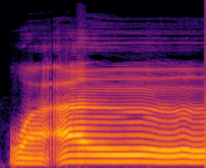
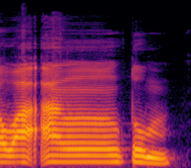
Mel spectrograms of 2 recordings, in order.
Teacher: dibaca samar dan berdengung akan tetapi samarnya itu dia lebih dominan jadi lebih condong berbunyi n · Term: ikhfa Hakiki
